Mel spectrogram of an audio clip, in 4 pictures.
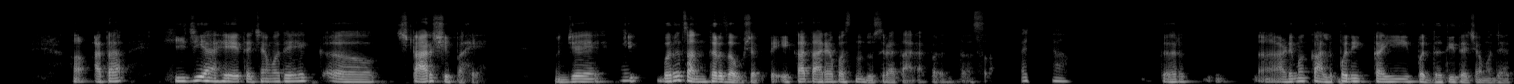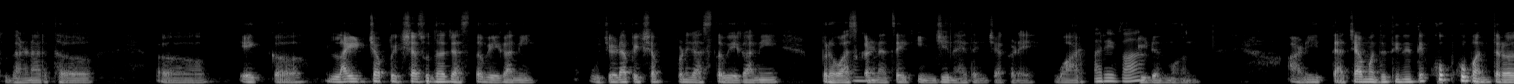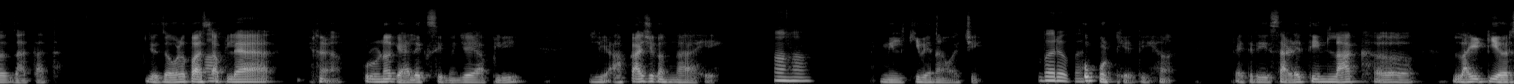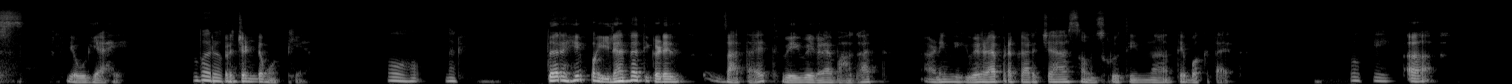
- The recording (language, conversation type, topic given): Marathi, podcast, कोणत्या प्रकारचे चित्रपट किंवा मालिका पाहिल्यावर तुम्हाला असा अनुभव येतो की तुम्ही अक्खं जग विसरून जाता?
- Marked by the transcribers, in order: tapping; other background noise; in English: "गॅलेक्सी"; other noise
